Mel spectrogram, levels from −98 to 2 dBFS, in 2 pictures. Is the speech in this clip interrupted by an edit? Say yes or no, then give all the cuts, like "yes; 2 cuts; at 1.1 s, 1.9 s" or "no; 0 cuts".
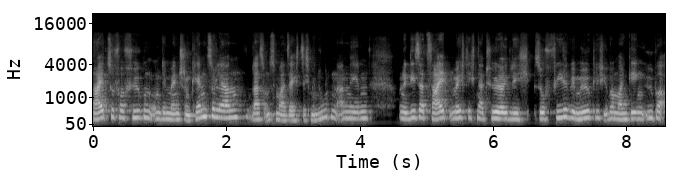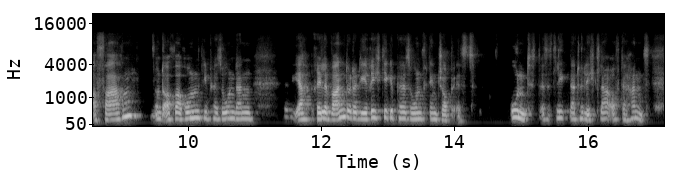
no; 0 cuts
